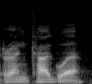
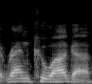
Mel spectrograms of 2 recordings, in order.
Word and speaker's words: Rancagua: Yes, I served my mission for the Church of Jesus Christ of Latter-day Saints in Chile, Rancagua, which I pronounced Chile Rancuaga when I opened my mission call.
